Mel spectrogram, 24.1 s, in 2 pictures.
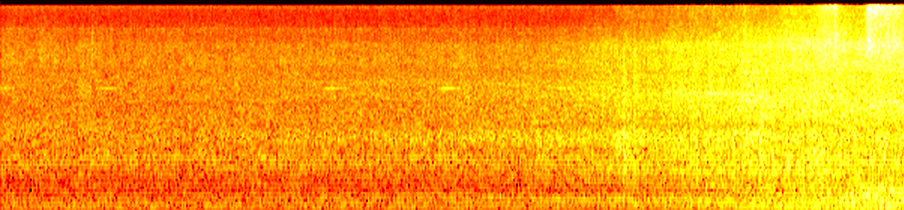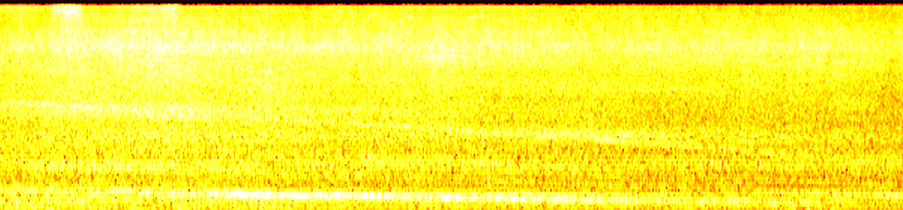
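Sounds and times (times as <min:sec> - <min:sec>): electric train rumble: 0:05.4 - 0:24.0.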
